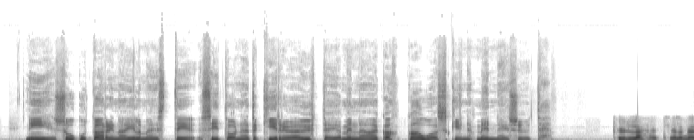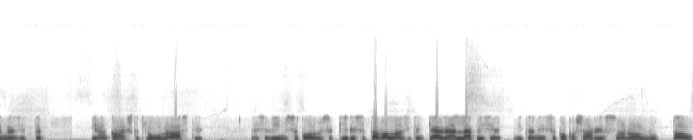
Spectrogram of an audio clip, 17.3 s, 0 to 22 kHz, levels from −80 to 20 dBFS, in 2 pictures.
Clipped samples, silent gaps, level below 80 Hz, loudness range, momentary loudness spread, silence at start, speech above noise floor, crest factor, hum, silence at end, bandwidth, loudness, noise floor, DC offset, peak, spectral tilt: under 0.1%; none; -46 dBFS; 4 LU; 9 LU; 0.35 s; 36 dB; 16 dB; none; 0 s; 15 kHz; -17 LUFS; -52 dBFS; under 0.1%; 0 dBFS; -6 dB/octave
